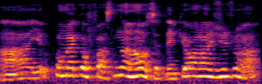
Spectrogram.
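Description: Audible room echo surrounds speech delivered at a moderate pace with lively intonation. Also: man. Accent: Pernambuco. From Pernambuco, Brazil (Zona da Mata). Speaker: pastor. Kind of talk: testimony.

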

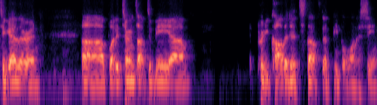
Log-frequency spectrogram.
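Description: A man speaks with a slight Finnish accent. His pace is fairly quick. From Finland. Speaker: professional hockey goaltender. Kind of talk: casual interview.

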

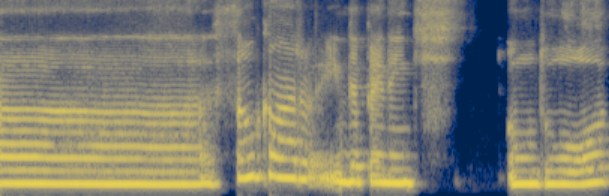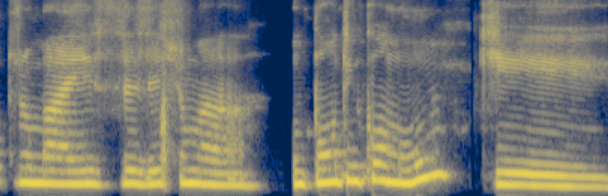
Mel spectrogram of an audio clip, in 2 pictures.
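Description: A very slow, somewhat breathy delivery with very even loudness, ordinary pitch variation and a dark, mellow tone. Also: woman, medium pitch for a woman. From Rio de Janeiro, Brazil. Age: 20s. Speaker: author. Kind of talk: interview.

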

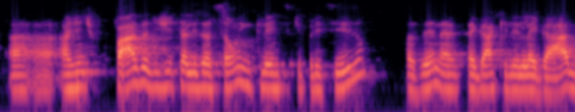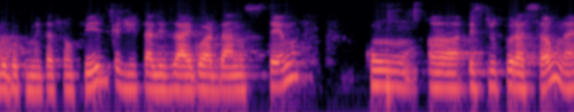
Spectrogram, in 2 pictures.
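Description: An unremarkable speaking voice goes at a moderate pace. Its intonation is fairly even. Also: man, fairly high pitch for a man. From Rio Grande do Sul, Brazil (Caxias do Sul). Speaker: IT business owner and teacher. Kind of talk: interview.

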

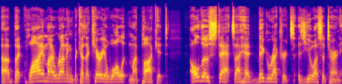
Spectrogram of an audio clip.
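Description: With a West Virginia accent, a man speaks at a moderate pace with a fairly high pitch and ordinary pitch variation, in a very clean recording with a silent background. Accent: West Virginia Appalachian. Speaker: politician. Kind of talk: interview, campaign pitch. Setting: studio.

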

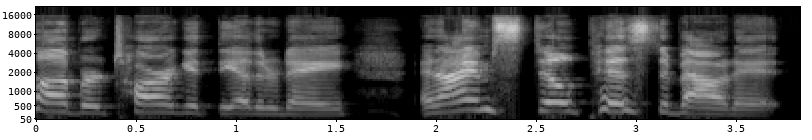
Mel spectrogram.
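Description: With an American accent, a woman speaks in a raised, projected voice that has a bright, sharp tone and lively intonation, on a very clean recording with a silent background. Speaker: podcast host, author. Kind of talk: casual chat.

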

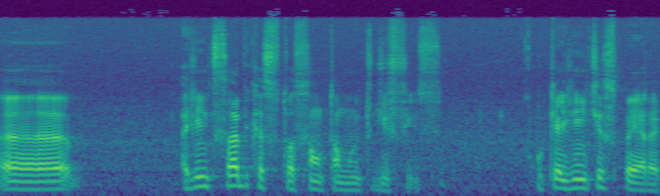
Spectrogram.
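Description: The speaker is a man. His pitch is medium. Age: 40s. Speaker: writer and literature academic, founder of a writers' academy. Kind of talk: TV interview.

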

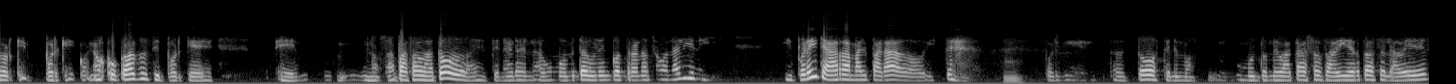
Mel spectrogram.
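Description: A woman's medium-pitched voice at a moderate pace, with fairly even intonation, big swings in loudness, and long, frequent pauses. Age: 40s. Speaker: novelist. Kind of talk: radio interview.

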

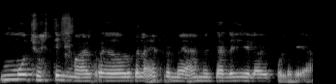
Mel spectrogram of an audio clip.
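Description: A woman speaks with a dark, mellow tone. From Latin America. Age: 30s. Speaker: podcast co-host, psychologist. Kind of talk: casual chat.

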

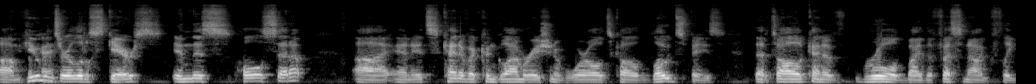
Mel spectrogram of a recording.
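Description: A man with an American accent talks at a moderate pace and a medium pitch, with ordinary pitch variation. He has a normal speaking voice. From US Midwest, Chicago suburbs. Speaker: science fantasy author and film previsualization artist. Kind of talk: interview.

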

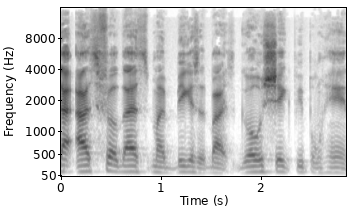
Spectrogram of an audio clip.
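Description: A man in a Spanish accent speaks at a medium pitch with a bright, sharp tone, the sound dry and close with no echo. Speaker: barber and barbershop owner. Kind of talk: casual interview.

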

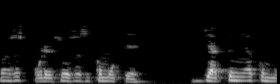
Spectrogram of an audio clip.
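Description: A man with a fairly high pitch talks at a fairly quick pace, his intonation fairly even. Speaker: podcast guest, film fan. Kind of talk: casual chat. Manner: halting, many fillers.

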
